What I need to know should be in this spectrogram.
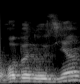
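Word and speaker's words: Robenhausien: corpus de de term il appelle ça le Roben husien ou Roben hausien mais il aimait bien le prononcer il insistait pour qu'on le prononce à la manière française par antiprussianisme le robonosien donc qui est le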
